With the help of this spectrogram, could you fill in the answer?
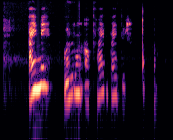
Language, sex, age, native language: Icelandic, female, 40-49, Icelandic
